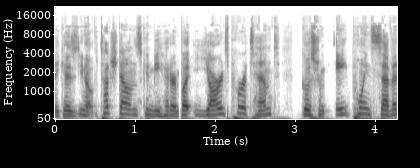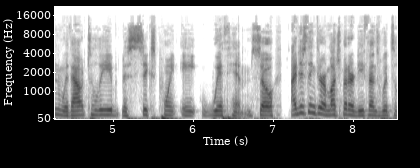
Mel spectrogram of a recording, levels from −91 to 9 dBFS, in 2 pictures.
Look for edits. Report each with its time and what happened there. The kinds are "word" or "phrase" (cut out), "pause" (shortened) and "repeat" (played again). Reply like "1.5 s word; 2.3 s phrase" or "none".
1.5 s word; 3.0 s pause; 5.1 s word; 7.1 s pause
